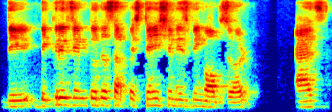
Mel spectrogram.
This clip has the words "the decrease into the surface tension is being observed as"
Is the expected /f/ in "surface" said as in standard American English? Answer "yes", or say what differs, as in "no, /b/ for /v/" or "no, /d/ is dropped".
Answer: no, /p/ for /f/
